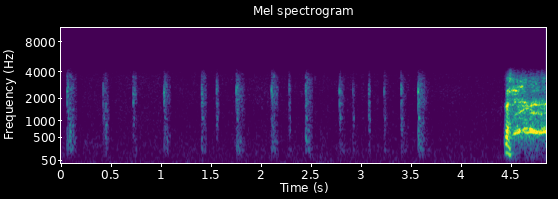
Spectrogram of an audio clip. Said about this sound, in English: That was me clicking the message. Nothing's going on here.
